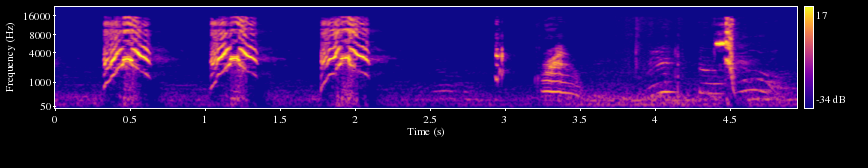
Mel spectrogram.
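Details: Talking pet green Indian ringneck parakeet, three shrill, squeaky speech-like bursts in a row, then softer lower mumbled syllables, in a small indoor room.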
